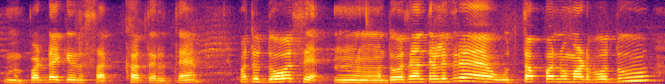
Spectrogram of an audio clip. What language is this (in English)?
Kannada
